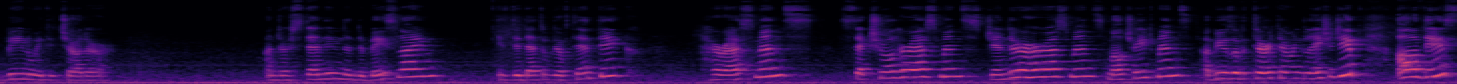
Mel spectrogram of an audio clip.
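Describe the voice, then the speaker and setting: With an Israeli accent, a woman speaks in a high voice with very wide pitch swings and long, frequent pauses, and the room echo is audible. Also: moderate pace. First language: Hebrew. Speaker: video blogger. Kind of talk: casual monologue.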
